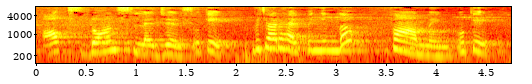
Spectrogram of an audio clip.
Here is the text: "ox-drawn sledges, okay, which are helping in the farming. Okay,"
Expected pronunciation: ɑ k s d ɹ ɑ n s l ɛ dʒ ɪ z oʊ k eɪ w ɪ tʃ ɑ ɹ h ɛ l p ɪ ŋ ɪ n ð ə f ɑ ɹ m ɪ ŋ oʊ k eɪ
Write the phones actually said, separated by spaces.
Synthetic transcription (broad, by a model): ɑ k s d ɑ n s l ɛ dʒ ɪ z oʊ k eɪ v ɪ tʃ ɑ ɹ h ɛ l p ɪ ŋ ɪ n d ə f ɑ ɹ m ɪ ŋ oʊ k eɪ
